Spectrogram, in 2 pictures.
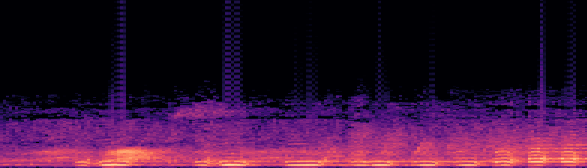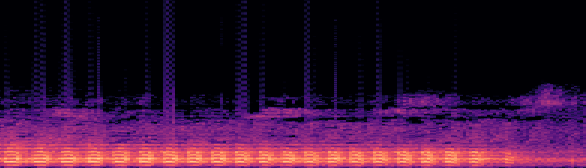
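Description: Helmeted hornbill: spaced, hollow hoots that speed up into a fast series of ringing, laugh-like notes, about four per second, before fading.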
